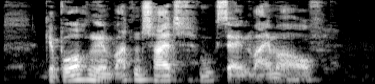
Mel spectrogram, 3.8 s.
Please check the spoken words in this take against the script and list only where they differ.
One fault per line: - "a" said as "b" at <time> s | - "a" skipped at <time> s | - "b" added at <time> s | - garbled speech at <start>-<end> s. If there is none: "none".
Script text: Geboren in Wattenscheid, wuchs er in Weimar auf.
none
